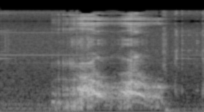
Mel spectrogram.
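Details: Shiba Inu Patrick addressing two cats his family rescued two months ago: one brief two-part, wavering moan rising and falling over roughly a second, indoors with a faint steady hum behind.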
